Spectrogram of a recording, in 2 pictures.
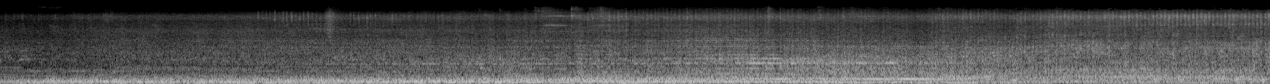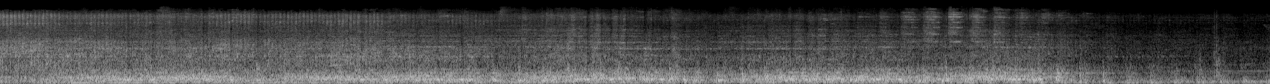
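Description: A diesel-hauled passenger train passing close by: the locomotive, then a long rake of coaches rumbling and clattering over the rails. The noise dies down sharply near the end as the last coach passes.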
